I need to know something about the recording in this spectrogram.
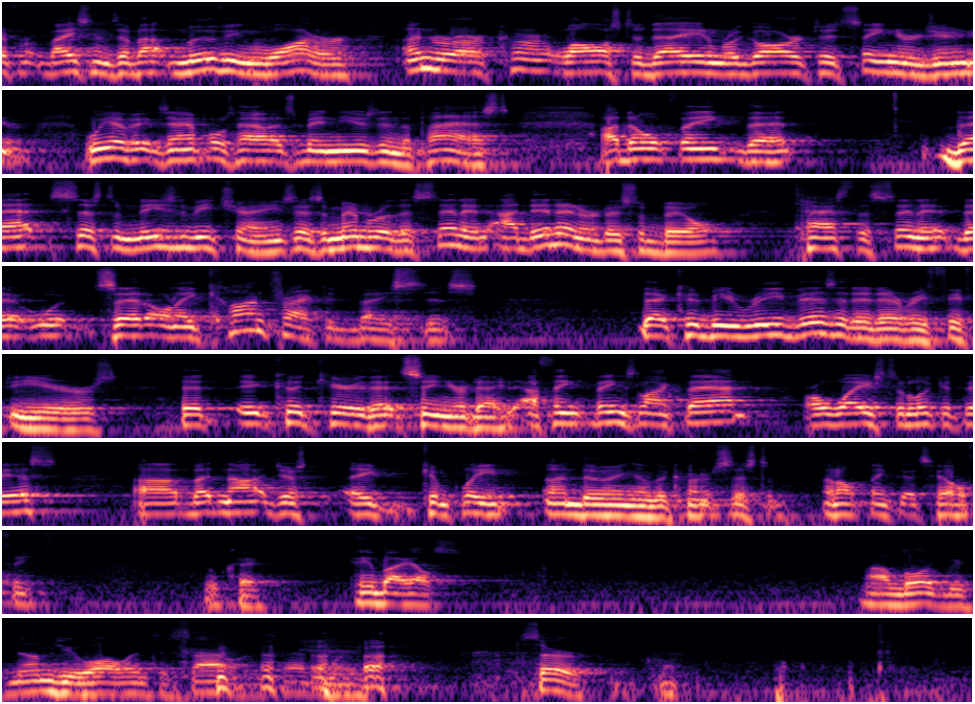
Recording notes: This event was recorded before a live audience in Austin. Our TribLive events feature discussion with our honored guests followed by questions from the audience.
